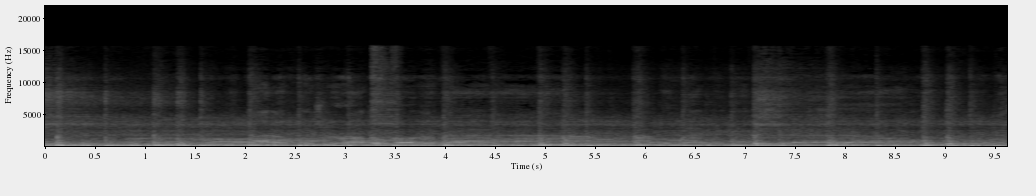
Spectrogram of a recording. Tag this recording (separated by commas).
Music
